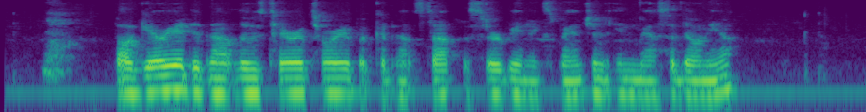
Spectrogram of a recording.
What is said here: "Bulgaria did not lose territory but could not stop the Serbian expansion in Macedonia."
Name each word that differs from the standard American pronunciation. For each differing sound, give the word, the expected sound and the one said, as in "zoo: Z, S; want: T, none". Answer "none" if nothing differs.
none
